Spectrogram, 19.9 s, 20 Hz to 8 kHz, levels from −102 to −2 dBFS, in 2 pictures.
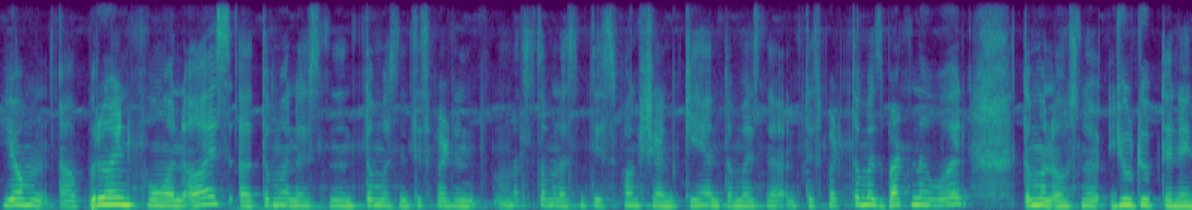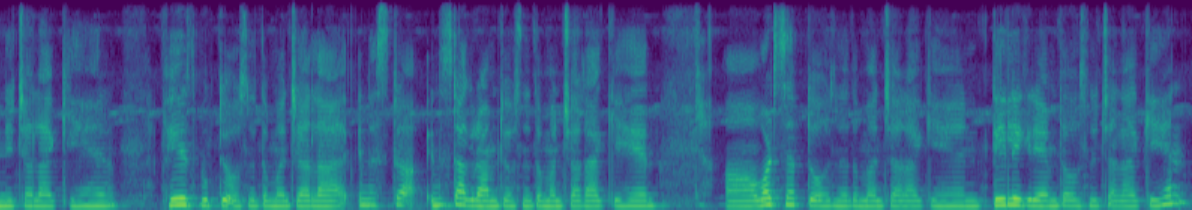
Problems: background sounds at intervals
